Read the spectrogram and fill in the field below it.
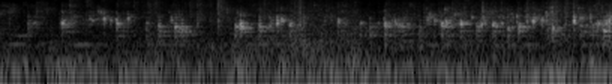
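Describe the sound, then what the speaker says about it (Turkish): Quick, irregular drips and patters of rain coming in through a chimney, close and fairly soft, with a faint watery hiss beneath. "Bacadan yağmur gelmeye başladı."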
